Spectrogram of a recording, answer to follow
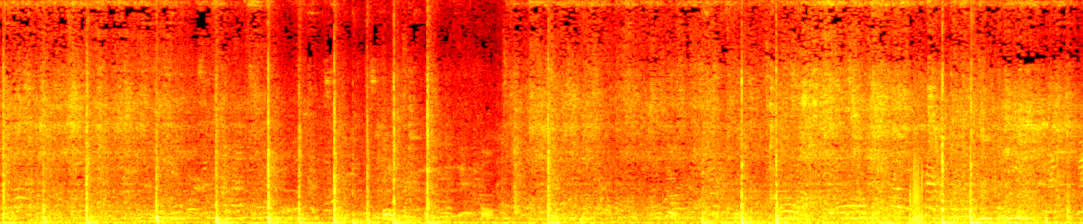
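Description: Boxing gloves striking handheld focus mitts: a run of sharp smacks at an irregular pace, often two or three in quick succession as combinations.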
